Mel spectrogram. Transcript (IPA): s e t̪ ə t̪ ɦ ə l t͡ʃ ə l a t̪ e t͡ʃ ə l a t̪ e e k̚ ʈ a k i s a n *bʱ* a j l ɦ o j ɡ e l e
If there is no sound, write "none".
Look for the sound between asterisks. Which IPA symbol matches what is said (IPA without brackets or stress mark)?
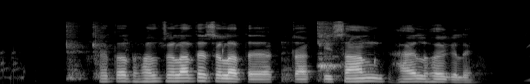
ɡʱ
